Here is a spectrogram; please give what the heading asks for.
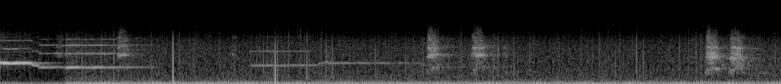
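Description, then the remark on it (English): A dog barks in a village, two quick pairs of barks spaced a few seconds apart, over a steady rain-like hiss, with thin whistling tones sounding early on. “his stricken mother turns and passes through the doorway back into the home where she will now live alone in an eerie silence broken only by the barking of a dog.”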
